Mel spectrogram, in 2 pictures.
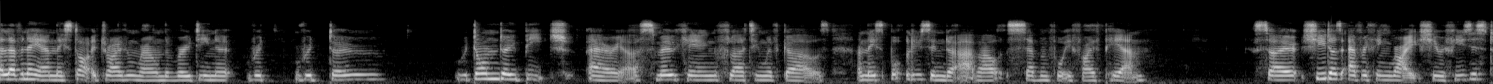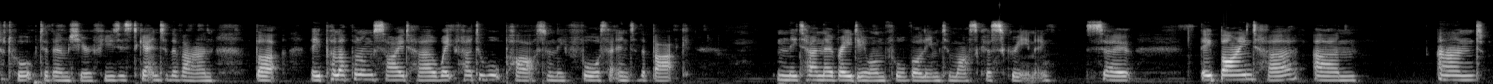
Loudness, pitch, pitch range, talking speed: -18 LUFS, 200 Hz, 190-215 Hz, 155 wpm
